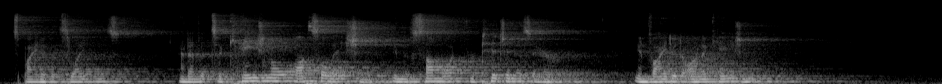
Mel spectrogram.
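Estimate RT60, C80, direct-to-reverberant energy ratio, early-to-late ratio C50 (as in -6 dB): 2.3 s, 4.5 dB, 2.0 dB, 3.5 dB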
